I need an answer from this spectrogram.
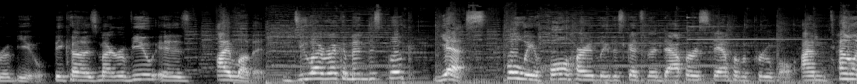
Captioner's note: snazzy music; ding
